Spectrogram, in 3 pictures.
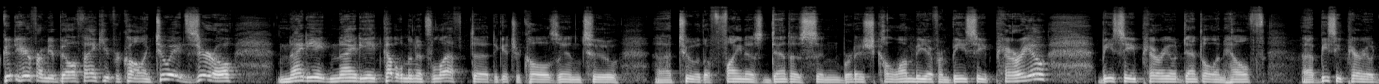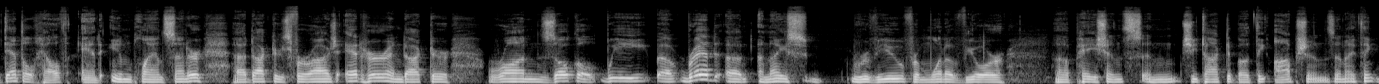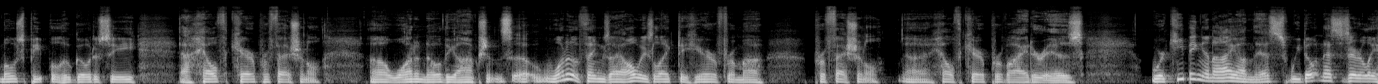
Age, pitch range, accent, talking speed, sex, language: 50-69, 115-145 Hz, American, 175 wpm, male, English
